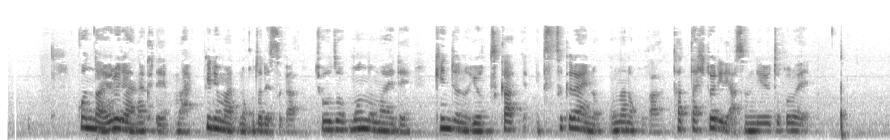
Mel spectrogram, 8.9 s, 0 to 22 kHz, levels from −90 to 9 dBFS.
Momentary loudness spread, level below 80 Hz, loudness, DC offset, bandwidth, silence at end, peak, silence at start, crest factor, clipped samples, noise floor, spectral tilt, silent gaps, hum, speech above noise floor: 16 LU; -62 dBFS; -21 LUFS; under 0.1%; 11.5 kHz; 0.45 s; -4 dBFS; 0.8 s; 16 dB; under 0.1%; -50 dBFS; -7 dB/octave; none; none; 29 dB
